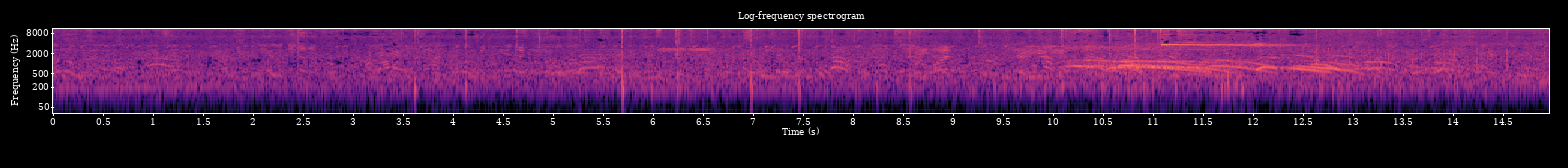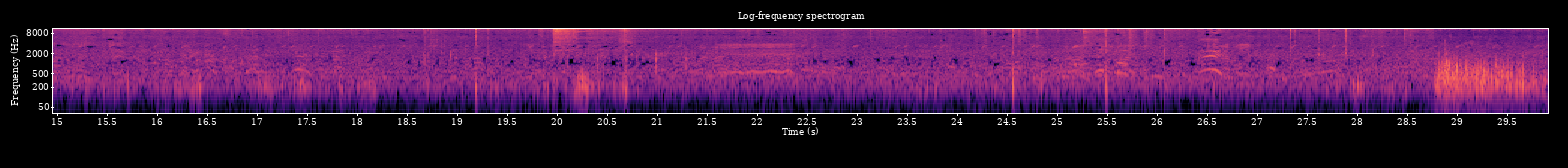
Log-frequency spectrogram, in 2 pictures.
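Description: Players shout and call to each other across an open field outdoors.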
